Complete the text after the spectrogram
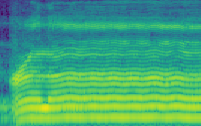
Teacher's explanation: mad jaiz munfasil, 5 harokat kita panjangkan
